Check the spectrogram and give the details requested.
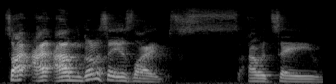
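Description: Bright, playful man. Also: fairly high pitch, animated, moderate pace. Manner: laughs easily, playful and candid. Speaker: podcast co-host. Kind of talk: casual chat.

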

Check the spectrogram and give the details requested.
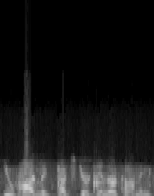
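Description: A woman's voice: medium pitch, sing-song, normal speed, over music, natural voice. An actress playing a motherly, fickle older landlady with a soothing, folksy manner in vintage radio comedy style. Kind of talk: 1940s-50s radio comedy acting. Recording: dull, noisy old radio recording.

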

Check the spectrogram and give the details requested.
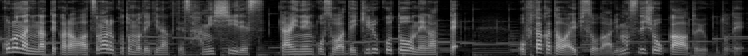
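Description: A man's voice: medium pitch, sing-song, rapid-fire. A young man hosting a radio show, chatting casually with a friend in an agreeable way. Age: young adult. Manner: agreeable, often repeats affirmations. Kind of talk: casual chat between friends. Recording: music playing behind the voice. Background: background music.

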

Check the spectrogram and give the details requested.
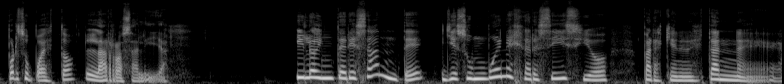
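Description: An Argentine woman speaks in a soft-edged, mellow voice at a middling pitch. She comments in a reflective, explanatory way, like a lecturer hosting a talk podcast. The sound is dry, with no room around it. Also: no room sound. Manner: explanatory, addresses listeners directly. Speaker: podcast host and university lecturer.

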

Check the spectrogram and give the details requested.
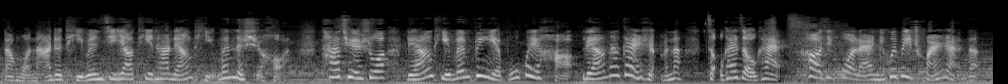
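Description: High-voiced, flustered housekeeper. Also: female voice, sing-song, brisk, few pauses, music in the background. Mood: fretful. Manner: fretful, sighing, exclaiming. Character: anxious, flustered, talkative housekeeper woman. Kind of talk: radio drama acting.

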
